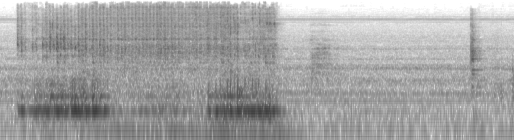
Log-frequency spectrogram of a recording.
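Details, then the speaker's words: Norfolk Pine bowl on the lathe with an extremely thin bottom: hissing bowl gouge cut toward the middle carries a buzzing, pulsing hum as the very thin wall vibrates (chatter). "can hear the vibrations of the wall as I move the bowl gouge down to the middle of the bowl here. That means the harmonics in the spin is on a very, very thin wall."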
